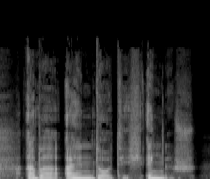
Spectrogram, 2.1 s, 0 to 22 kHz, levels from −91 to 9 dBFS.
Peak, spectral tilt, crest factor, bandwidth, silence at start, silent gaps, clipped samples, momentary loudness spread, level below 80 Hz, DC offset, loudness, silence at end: 0 dBFS; -6.5 dB/octave; 20 dB; 15.5 kHz; 0 s; none; under 0.1%; 10 LU; -44 dBFS; under 0.1%; -21 LUFS; 0.2 s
